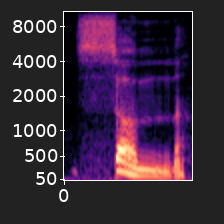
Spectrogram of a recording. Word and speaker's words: sommes: Nous sommes. Okay, nous sommes. Okay, so you don't pronounce the final S here, it doesn't exist.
